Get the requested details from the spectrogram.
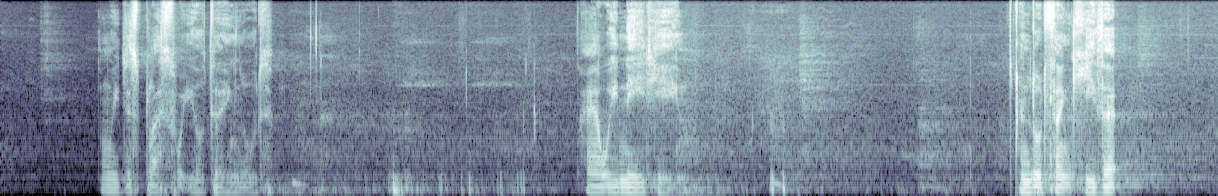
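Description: A man speaks calmly into a microphone through loudspeakers, in short bursts with pauses, in an echoing hall.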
